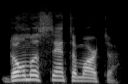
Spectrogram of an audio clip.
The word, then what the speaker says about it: Domus Santa Marta: Domus Santa Marta.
